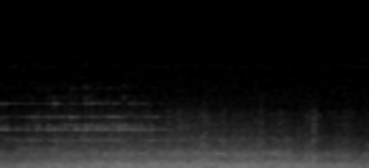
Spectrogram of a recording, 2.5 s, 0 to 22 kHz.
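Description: A Freightliner container train running from Harwich to Manchester at 75 miles an hour makes a steady, dense rumble of wagons and rails, close and continuous, with a faint high squeal riding on top.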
